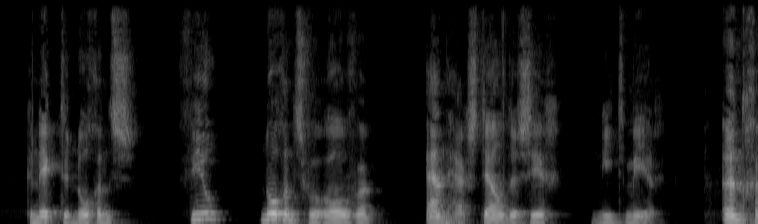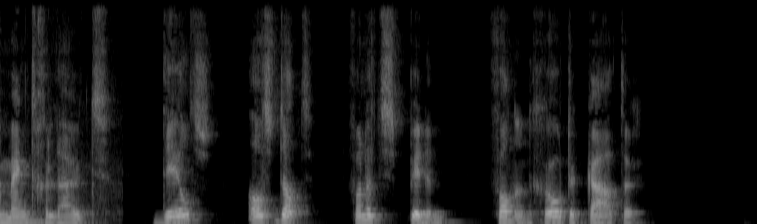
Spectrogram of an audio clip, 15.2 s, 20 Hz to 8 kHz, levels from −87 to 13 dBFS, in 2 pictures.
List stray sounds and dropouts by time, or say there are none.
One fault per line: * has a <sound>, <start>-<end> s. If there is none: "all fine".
all fine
